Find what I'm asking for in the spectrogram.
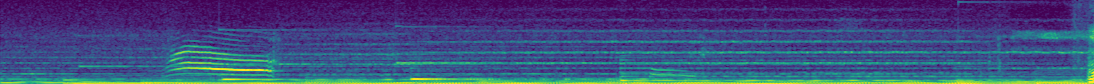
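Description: A pet cat meows twice, rising calls that sit over a steady low hum, with a brief quieter mew in between and no talking.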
